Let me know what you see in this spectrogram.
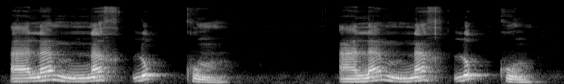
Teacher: Yang terdengar bunyi ka. Bunyi ko sudah tidak ada. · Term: idgham kamil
